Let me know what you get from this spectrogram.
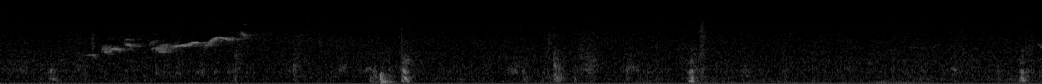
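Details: Litter of Kuvasz pups from the Crystal Diamonds kennel, 14.07.2014, sired by Armani Niclas out of Arika Majna-menti Mákvirág; one high squealing whine climbs steeply over about two seconds, followed by scattered paw taps and knocks indoors.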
